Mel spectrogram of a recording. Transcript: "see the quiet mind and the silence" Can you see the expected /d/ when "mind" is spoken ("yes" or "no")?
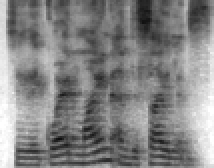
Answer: yes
